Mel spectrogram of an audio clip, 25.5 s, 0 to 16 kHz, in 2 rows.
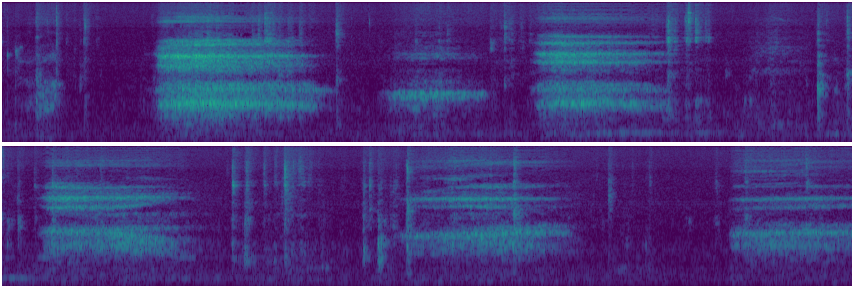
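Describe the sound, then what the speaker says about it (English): Five slow, deep breaths during a calming exercise, each a long soft airy inhale or exhale, close and quiet, separated by brief pauses with no talking. "if you'd like to take 5 deep breaths with me"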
